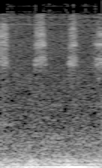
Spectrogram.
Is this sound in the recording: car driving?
no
